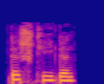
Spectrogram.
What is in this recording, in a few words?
"gestiegen", German; adjectives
